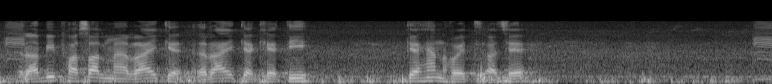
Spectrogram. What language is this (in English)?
Maithili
